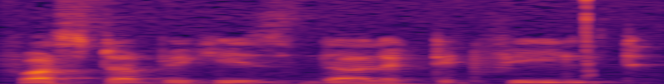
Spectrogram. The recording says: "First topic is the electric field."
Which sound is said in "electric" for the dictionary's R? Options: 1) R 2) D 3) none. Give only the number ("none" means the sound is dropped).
3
